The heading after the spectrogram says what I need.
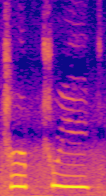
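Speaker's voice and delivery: high, loud chirp and tweet; high loud birdlike chirp; chirping call. Shown as a demonstration. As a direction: chirp like a little bird. Frog call imitation.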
